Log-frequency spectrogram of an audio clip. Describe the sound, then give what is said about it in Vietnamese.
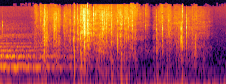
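Paper crinkles and rustles as a receipt is pulled out, a few seconds of dry, crackling handling noises with sharper crisp snaps amid the rustle, under a streetlamp on a deserted road on a freezing winter night. “Chợt nhớ ra điều gì, cậu lôi tấm giấy biên lai ra.”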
